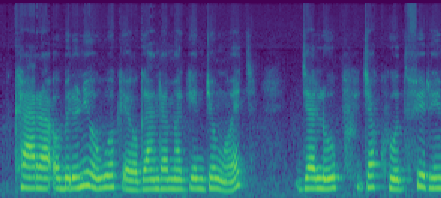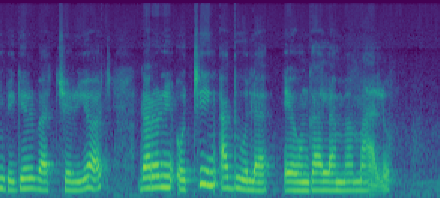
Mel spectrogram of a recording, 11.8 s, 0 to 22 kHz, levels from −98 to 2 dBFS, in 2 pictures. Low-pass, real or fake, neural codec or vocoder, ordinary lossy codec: 19.8 kHz; real; none; Opus, 24 kbps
